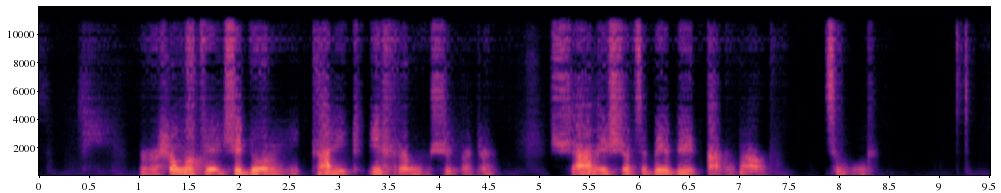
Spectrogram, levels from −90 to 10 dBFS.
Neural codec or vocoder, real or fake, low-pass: codec, 44.1 kHz, 0.9 kbps, DAC; fake; 10.8 kHz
